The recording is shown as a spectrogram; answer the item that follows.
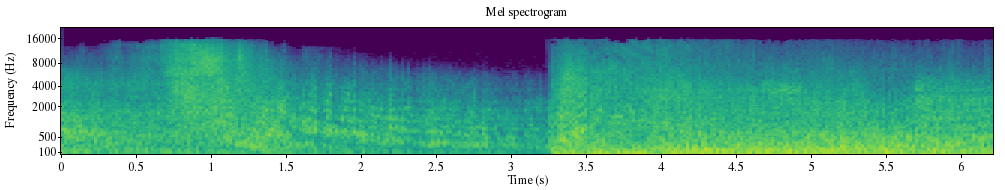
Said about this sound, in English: I'm arming the ground-to-air missiles. This wave of TIEs is too close to get aloft. Target that hovercraft. The second wave of TIEs is in the distance. Copy that. Missiles away!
